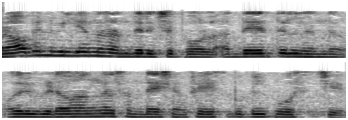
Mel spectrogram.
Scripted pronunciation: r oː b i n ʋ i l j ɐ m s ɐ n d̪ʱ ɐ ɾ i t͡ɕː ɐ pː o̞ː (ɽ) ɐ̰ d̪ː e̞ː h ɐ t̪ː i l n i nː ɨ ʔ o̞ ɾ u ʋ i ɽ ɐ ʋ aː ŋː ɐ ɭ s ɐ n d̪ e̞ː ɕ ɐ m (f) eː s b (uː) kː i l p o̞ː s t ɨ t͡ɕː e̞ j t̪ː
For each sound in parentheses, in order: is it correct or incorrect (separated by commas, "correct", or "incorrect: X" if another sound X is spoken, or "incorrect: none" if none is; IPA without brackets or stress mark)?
incorrect: ɭ, correct, incorrect: u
